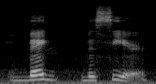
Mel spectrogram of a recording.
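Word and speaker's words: Vegvísir: lose their way and the specific symbol you pronounce it veg visir vegvisir so but in like english when you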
